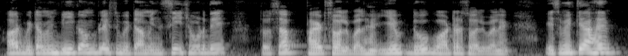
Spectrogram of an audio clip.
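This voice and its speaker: A man's voice: fairly high pitch, steady tone, a little fast, a little mellow. A man giving a casual exam-prep chemistry lecture, repeating terms and asking and answering his own questions. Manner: repetitive drilling, asks and answers own questions. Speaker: chemistry teacher.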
